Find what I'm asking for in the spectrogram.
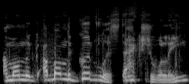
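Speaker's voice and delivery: put-on very proper British boy voice. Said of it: "very proper".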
